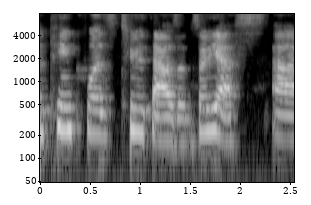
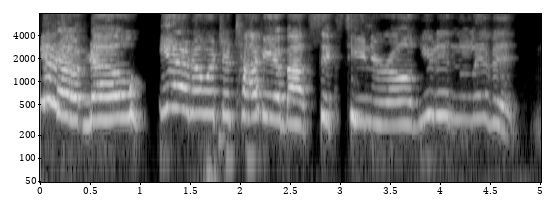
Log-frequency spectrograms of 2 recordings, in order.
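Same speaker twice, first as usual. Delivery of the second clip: put-on, very high, shrill scolding yell; 9 semitones higher, 4 dB louder than usual. Playing an old person scolding a sixteen-year-old, yelling. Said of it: "I'm sorry for yelling".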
